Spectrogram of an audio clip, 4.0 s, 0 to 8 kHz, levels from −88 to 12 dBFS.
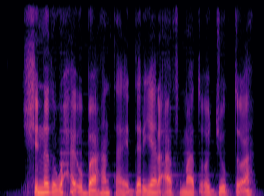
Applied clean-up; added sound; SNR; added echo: neural separator model SepFormer DNS4.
